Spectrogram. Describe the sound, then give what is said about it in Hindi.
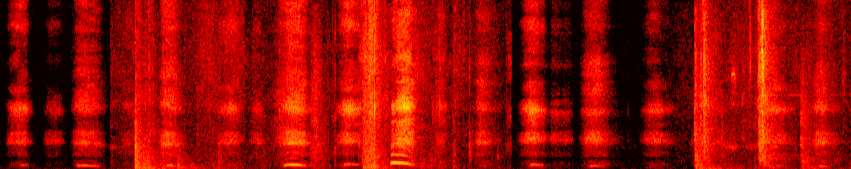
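A door of a house slams shut with a heavy bang, followed by two more loud thuds spread over several seconds, with faint breathy sounds and quiet background noise in between. “नहीं, अब आज के बाद इस घर का कोई दरवाजा बंद नहीं होगा।”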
